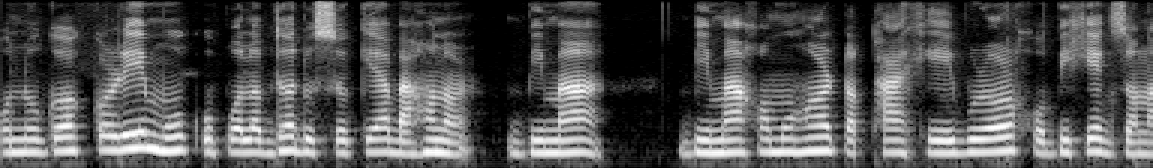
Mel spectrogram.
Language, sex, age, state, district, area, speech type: Assamese, female, 30-45, Assam, Biswanath, rural, read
